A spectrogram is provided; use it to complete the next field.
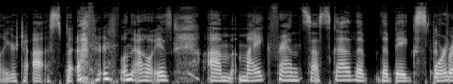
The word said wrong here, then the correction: Francesa: Francesa, isn't it Francesa?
